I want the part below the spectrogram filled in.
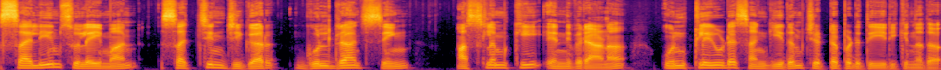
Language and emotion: Malayalam, neutral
